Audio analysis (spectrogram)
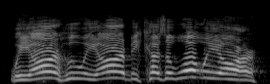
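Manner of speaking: booming, high and loud declaration; preaching shout. Real, not acted. Preacher driving home the point.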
